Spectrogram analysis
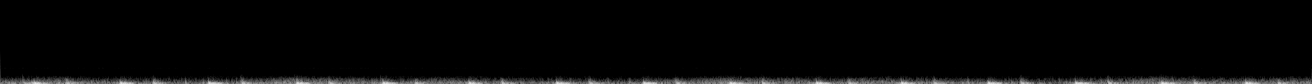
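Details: Resting heartbeat heard at the aortic auscultation point. Normal heart sounds.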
